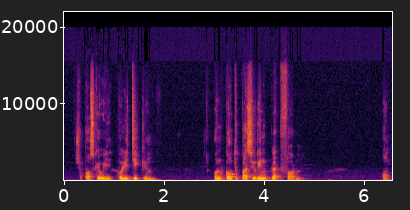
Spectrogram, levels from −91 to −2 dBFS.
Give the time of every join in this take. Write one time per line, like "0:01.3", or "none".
0:01.0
